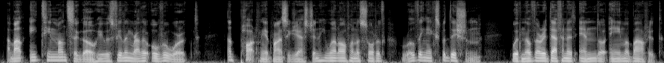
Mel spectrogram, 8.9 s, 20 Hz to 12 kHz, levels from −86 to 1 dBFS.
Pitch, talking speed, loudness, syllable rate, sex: 95 Hz, 215 wpm, -21 LUFS, 6.9 syllables/s, male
